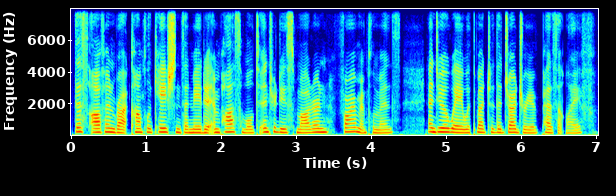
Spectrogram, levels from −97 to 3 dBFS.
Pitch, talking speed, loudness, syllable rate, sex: 210 Hz, 205 wpm, -18 LUFS, 6.3 syllables/s, female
